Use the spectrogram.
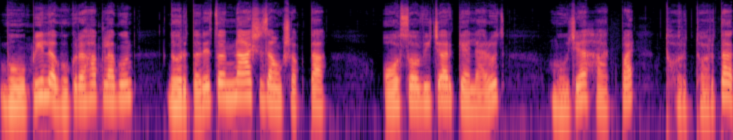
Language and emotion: Goan Konkani, fearful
